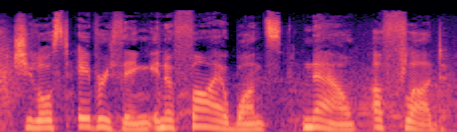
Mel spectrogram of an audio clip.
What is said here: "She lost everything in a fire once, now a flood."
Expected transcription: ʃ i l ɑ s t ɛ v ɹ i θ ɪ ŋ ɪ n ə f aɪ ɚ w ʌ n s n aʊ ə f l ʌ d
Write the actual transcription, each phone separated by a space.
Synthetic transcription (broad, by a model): ʃ i l ɑ s t ɛ v ɹ i θ ɪ ŋ ɪ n ə f aɪ ɚ w ʌ n s n aʊ ə f l ʌ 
